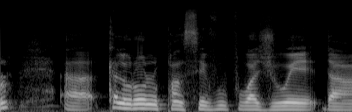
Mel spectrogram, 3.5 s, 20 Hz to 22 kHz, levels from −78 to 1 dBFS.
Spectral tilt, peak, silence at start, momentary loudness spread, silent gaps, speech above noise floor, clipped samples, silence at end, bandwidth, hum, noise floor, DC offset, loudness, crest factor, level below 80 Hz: -7.5 dB/octave; -14 dBFS; 0 s; 10 LU; none; 24 dB; under 0.1%; 0 s; 14.5 kHz; none; -50 dBFS; under 0.1%; -27 LUFS; 12 dB; -58 dBFS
